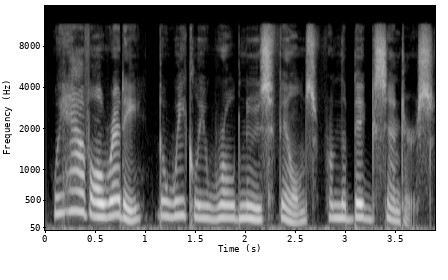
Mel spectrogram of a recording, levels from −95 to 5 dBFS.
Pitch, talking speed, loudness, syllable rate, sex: 215 Hz, 185 wpm, -18 LUFS, 4.4 syllables/s, female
